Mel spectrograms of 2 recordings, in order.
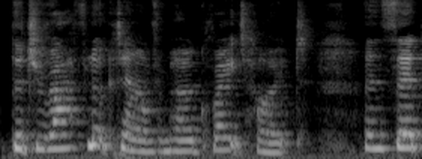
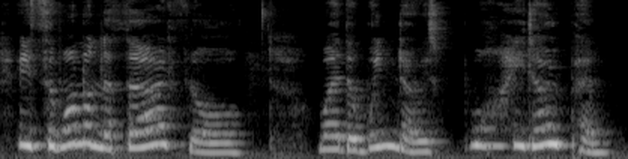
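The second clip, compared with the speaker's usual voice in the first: usual speaking voice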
